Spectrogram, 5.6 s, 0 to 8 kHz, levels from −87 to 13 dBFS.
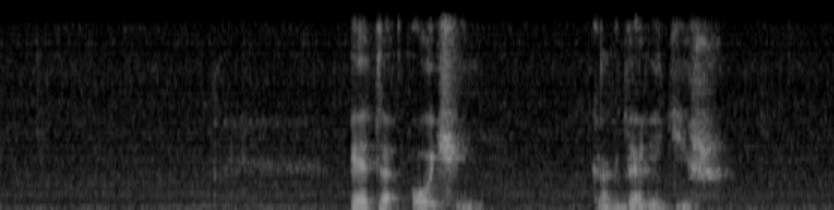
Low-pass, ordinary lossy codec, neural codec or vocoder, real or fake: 7.2 kHz; none; vocoder, 22.05 kHz, 80 mel bands, HiFi-GAN; fake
